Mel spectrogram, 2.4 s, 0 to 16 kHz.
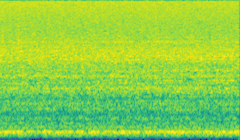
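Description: A Boeing 737 engine 2 spooling up during start in a flight simulator, a steady low droning hum holding at an even level throughout, with no voices.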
